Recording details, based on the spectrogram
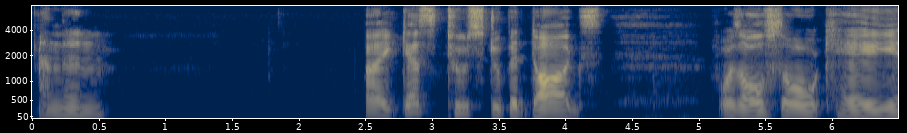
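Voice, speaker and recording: A man's voice: medium pitch, pushed and bright. Opinionated man, dull lo-fi audio. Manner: critical, matter-of-fact, with sarcastic asides. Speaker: commentator. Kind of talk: opinionated commentary on a blog post.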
